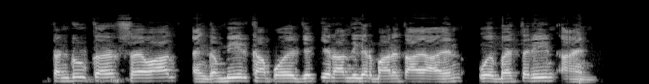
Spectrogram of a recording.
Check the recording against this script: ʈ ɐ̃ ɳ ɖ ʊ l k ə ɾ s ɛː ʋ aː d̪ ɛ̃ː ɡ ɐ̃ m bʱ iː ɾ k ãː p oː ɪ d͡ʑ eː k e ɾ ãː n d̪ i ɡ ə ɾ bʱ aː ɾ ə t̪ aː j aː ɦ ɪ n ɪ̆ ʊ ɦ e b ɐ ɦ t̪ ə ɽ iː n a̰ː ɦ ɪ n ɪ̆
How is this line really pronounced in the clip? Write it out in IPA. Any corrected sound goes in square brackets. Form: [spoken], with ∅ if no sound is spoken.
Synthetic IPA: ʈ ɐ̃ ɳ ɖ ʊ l k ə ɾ s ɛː ʋ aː d̪ ɛ̃ː ɡ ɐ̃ m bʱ iː ɾ [kʰ] ãː p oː ɪ d͡ʑ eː k e ɾ ãː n d̪ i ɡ ə ɾ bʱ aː ɾ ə t̪ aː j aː ɦ ɪ n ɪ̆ ʊ ɦ e b ɐ ɦ t̪ ə [ɾ] iː n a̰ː ɦ ɪ n ɪ̆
